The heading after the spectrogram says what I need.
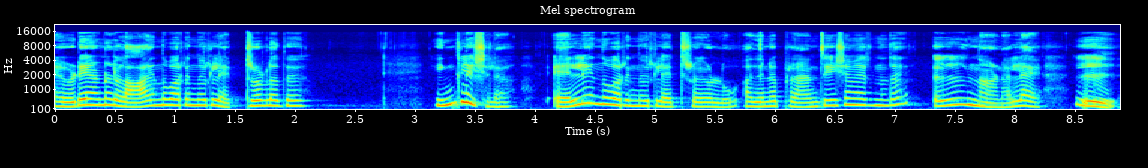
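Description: A woman's voice: on the high side, fairly quick, mellow. A young woman with a Malayali accent, a native Malayalam speaker, hosting a casual English pronunciation lesson and asking the viewer questions. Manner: chatty, asks the viewer questions. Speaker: English teacher, channel host.

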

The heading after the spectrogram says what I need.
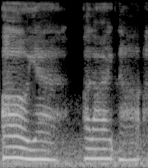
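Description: Woman, broad British accent, unhurried live-stream chatter with whispered asides, small cabin, faint hum behind. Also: lowish voice, fairly even intonation. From United Kingdom. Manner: chatty, drops into soft whispered asides while working. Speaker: beauty vlogger. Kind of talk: casual live makeup chat. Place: small cruise ship cabin.

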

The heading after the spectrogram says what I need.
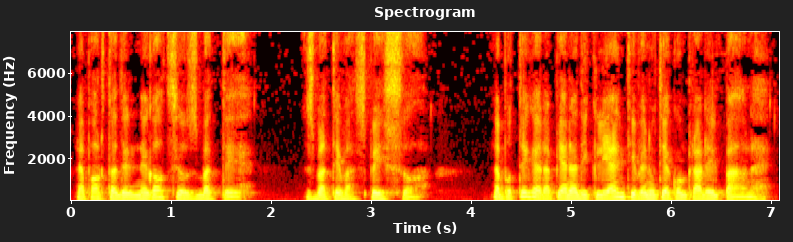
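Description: A man reading a literary short story aloud with steady, measured narration. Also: mid-range voice, slightly rough. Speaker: audiobook reader.

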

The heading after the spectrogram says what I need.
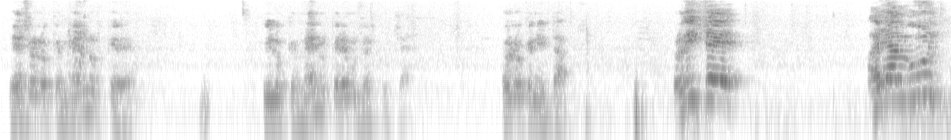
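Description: Older man, pastor's sermon, very high voice, echoey room, heard from a distance. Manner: preaching with many "hermano" asides. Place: church hall with crowd, indoors. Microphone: stand mic at pulpit.

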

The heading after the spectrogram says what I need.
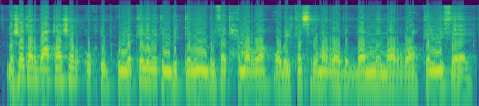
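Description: A man with an Egyptian Arabic accent teaching a grammar lesson to young children, drawing out example words slowly. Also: medium pitch, warm tone, rough recording. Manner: slow, drawn-out word demonstrations.

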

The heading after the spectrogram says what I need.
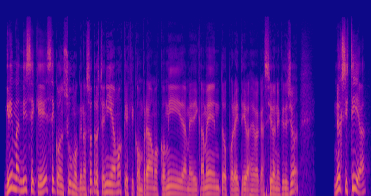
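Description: An Argentine man hosts a political discussion, laying out arguments step by step with irony. The studio sound is close and dry. His pitch sits in the middle. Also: no echo. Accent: Argentine Spanish. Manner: explanatory, ironic. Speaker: panel host. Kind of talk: political panel talk.

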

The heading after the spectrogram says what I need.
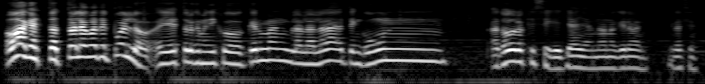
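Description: A man with a Chilean accent giving casual, slangy, foul-mouthed and excitable commentary as he streams a video game. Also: high-pitched, fairly quick, smooth. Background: game music.

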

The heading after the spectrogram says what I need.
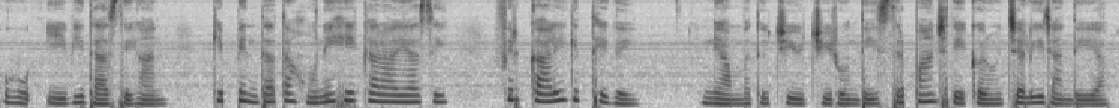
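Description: A woman narrating a scripted story in a steady, earnest way. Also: fairly low pitch, normal speed, husky, poor audio.

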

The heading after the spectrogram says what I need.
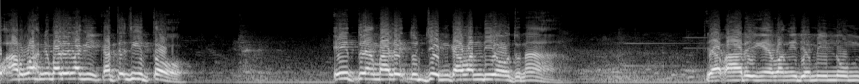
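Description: A man with a Palembang Malay accent preaching a sermon, swinging from loud calls to low, quiet lines.

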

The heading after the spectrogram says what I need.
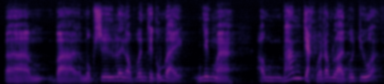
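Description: An older man delivers a sermon from a church pulpit into a pulpit microphone. His delivery is measured and earnest, with frequent hesitation fillers as he explains each point. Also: a little high. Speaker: pastor.

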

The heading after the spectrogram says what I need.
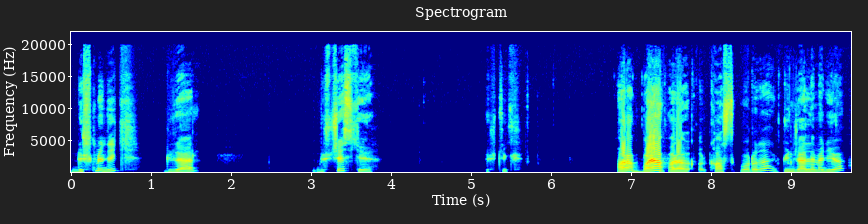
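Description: High, clear gamer voice, female. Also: steady tone, slow pace, pauses often, fairly bright tone, dry recording. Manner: informal, thinking aloud. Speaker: gaming video host. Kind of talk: casual gameplay commentary.

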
